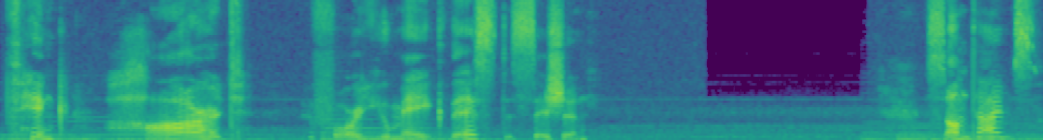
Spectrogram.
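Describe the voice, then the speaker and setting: Woman acting weary condemned woman of horror fiction, very slow halting delivery, creaky, resigned, dramatic pauses, music behind. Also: fairly low pitch, a bit bright, pitched below the performer's own voice, full character voice. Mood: grave warning. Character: weary, cowardly damned woman resigned to a hellish afterlife. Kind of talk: horror story character acting.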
